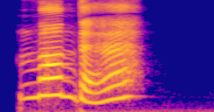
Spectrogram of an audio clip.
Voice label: "Why" anime girl character

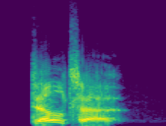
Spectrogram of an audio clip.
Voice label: Military radio voice; unit delta

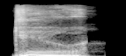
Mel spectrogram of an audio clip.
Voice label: Deep male voice two

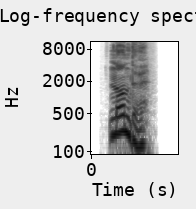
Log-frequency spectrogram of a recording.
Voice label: "Why" anime boy character

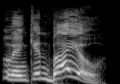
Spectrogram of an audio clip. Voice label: Link in bio social media male; shorts sound effects

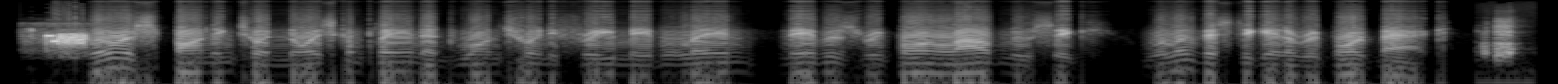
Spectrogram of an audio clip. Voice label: Police radio chatter noise complaint

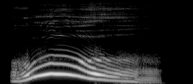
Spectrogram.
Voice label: surprise exclamation voice; Minion; minions

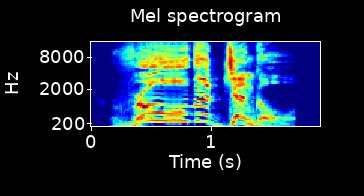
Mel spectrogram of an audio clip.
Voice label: Cartoon lion voice; rule the jungle

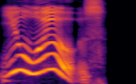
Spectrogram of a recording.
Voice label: You lose kid girl vocalization

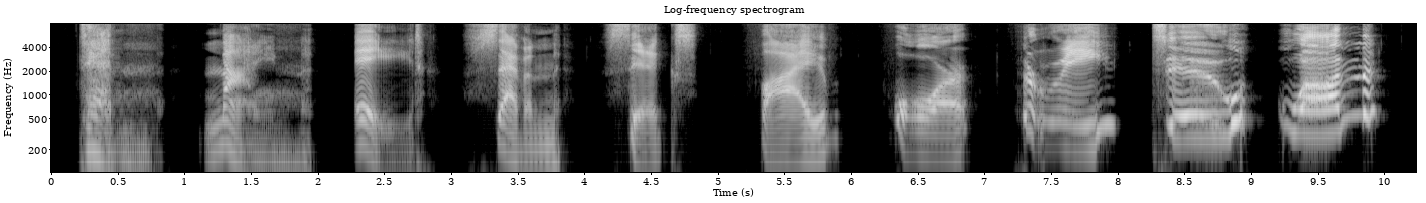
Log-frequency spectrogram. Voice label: Countdown little fantasy creature; fantasy friends

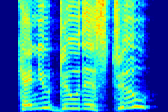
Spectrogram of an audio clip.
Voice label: Cartoon little child voice

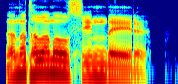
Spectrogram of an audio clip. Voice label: You are already dead anime villain character

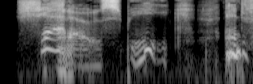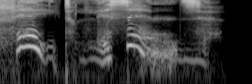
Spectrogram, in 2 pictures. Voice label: Witch fantasy sentence shadows speak

